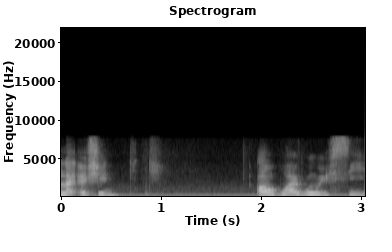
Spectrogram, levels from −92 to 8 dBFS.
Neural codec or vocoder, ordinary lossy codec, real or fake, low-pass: none; none; real; none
